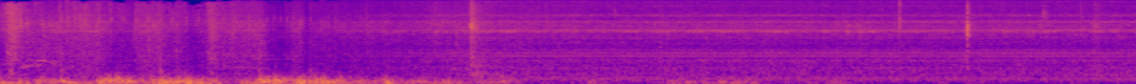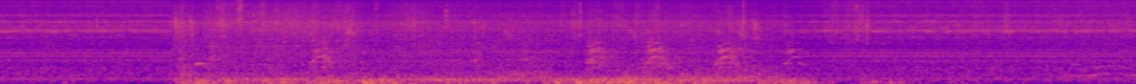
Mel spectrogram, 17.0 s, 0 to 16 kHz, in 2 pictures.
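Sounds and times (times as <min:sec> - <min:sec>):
wind rumble on microphone: 0:00.0 - 0:03.9, 0:09.8 - 0:15.3
steady mechanical hum: 0:00.0 - 0:17.0.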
